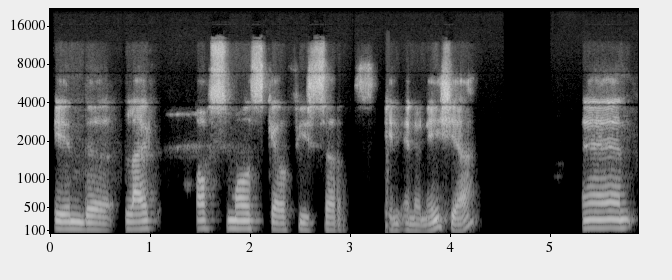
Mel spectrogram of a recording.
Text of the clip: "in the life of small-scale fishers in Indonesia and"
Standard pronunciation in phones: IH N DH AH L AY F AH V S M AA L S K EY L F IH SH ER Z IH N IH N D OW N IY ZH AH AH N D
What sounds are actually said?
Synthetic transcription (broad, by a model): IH N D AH L AY F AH F S M AA L S K EY L F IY S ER S IH N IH N D OW N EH SH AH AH N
